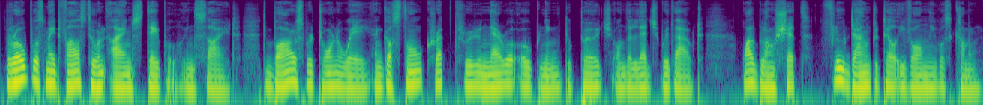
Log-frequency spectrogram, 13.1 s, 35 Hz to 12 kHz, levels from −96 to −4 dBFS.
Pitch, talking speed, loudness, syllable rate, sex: 100 Hz, 175 wpm, -20 LUFS, 4.8 syllables/s, male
